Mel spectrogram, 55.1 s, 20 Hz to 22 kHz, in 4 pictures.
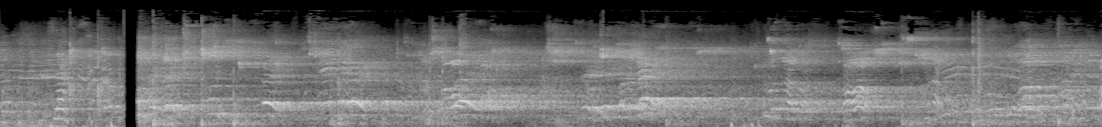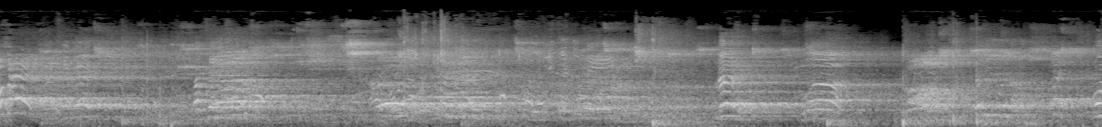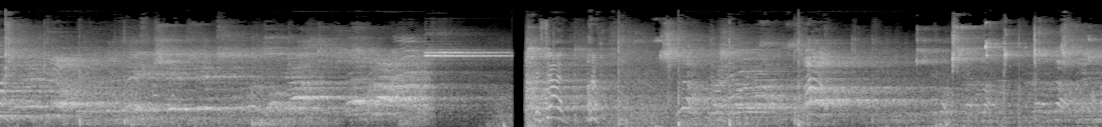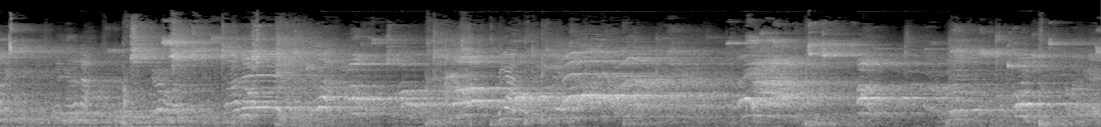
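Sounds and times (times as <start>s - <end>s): people calling and shouting: 0.0s - 55.0s
basketball bouncing on court: 21.9s - 22.2s.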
